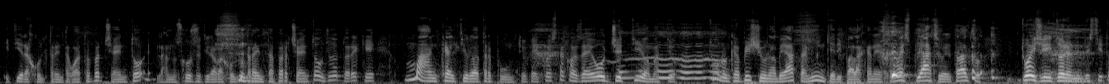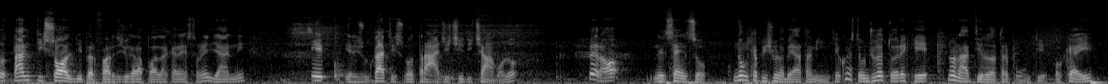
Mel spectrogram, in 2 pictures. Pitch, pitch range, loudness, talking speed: 135 Hz, 115-170 Hz, -29 LUFS, 210 wpm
